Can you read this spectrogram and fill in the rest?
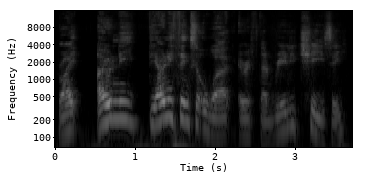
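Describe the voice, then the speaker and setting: A man's voice: mid-range voice, very animated, moderate pace, mellow. A man co-hosting a podcast, giving blunt, emphatic opinions in casual, sweary chat. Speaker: podcast co-host.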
